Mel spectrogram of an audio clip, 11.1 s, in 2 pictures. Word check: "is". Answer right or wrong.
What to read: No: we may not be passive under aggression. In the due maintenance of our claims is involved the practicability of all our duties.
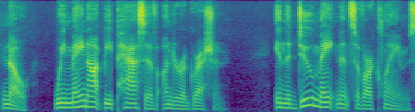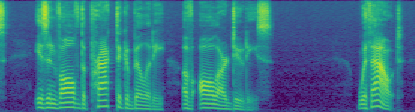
right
